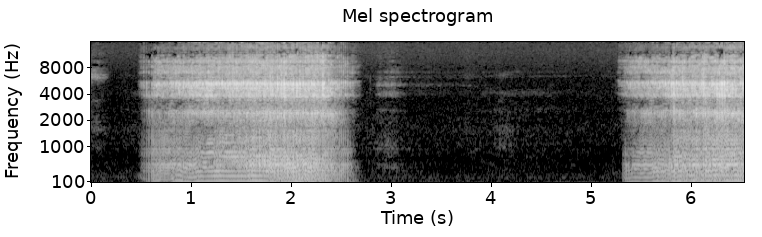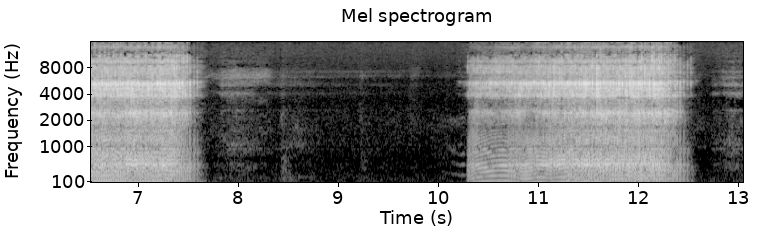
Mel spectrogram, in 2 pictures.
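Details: Very heavy snoring: three long, very loud, buzzing snores at about 12 breaths a minute, with quiet pauses between them.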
